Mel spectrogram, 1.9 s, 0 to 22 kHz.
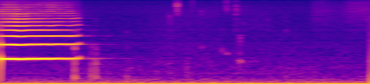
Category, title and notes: Sound effects > Objects / House appliances
mouth foley-004 squeek
beatbox, blow, bubble, bubbles, mouth, perc, sfx, squeek, whistle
